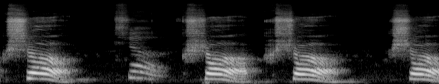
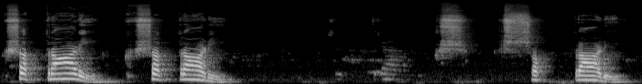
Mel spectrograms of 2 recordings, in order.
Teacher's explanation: लिखते हैं ये के एस एच क्यों लिखते हैं हम क्योंकि ये क और मूर्धन्य श से मिलकर के बना हुआ है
